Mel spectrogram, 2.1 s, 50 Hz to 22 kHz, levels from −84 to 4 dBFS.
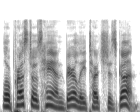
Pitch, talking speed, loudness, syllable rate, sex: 190 Hz, 170 wpm, -16 LUFS, 5.3 syllables/s, female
